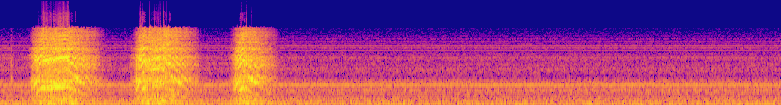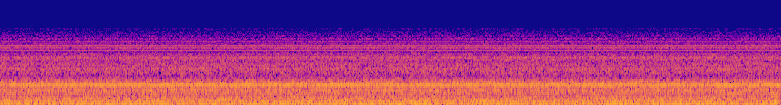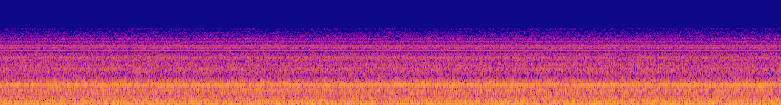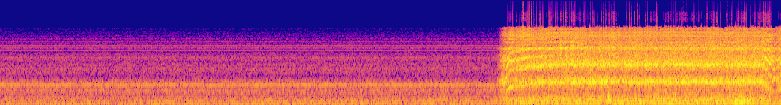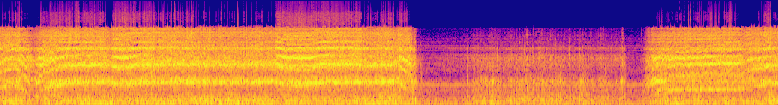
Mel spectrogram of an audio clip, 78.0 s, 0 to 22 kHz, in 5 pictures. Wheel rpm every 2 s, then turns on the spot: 60, 60, 20, 0, 0, 0, 0, 0, 0, 0, 0, 0, 0, 0, 0, 0, 0, 0, 0, 0, 0, 0, 0, 0, 0, 0, 0, 0, 60, 230, 230, 160, 220, 230, 230, 120, 10, 30, 150.
72-74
